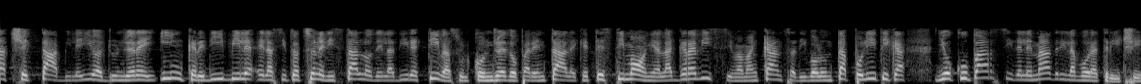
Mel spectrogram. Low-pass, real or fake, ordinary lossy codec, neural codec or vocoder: 5.4 kHz; real; none; none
